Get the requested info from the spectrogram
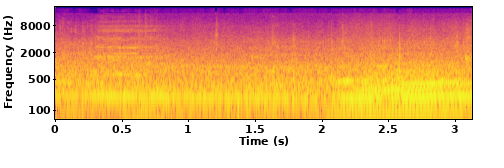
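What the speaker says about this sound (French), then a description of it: "puis le bruit du moteur" A BMW Z3 roadster's six-cylinder engine, rated 193 horsepower, runs with a steady, close drone. It swells into a stronger, higher-pitched pull toward the end as the revs rise.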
